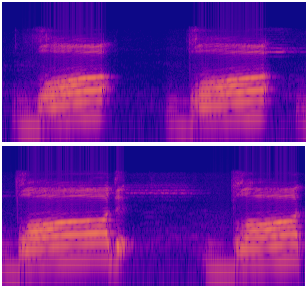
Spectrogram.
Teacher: حرف کی آواز کا آہستہ آہستہ دراز ہو کر حافظ لسان کے شروع والے حصے سے حافظ لسان کے آخری حصے تک پہنچ کر لام کے مخرج تک پہنچ جانا۔ ضاد ضاد، یعنی ادا کریں گے آہستہ آہستہ لام کے مخرج تک پہنچ جائے گا، اس لیے مستطیل ہے یہ۔ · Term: استطالت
